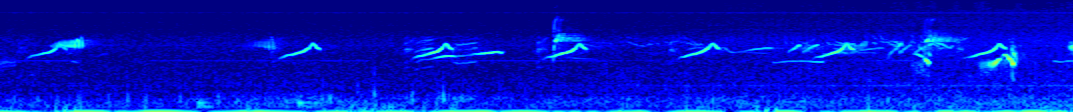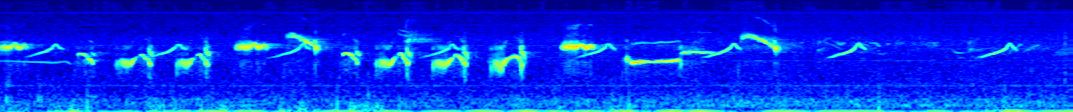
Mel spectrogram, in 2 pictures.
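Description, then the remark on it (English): A bluethroat sings a varied, rapid song of high chirps, trills and whistles, starting with scattered phrases and building into a dense, energetic stream. It sounds clear, with no voices. “The bluethroat of the arctic podcast”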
